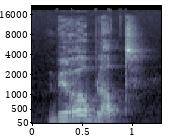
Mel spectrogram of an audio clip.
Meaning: 1. desktop (top surface of a desk) 2. desktop
- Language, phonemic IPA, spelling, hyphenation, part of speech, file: Dutch, /byˈroːˌblɑt/, bureaublad, bu‧reau‧blad, noun, Nl-bureaublad.ogg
